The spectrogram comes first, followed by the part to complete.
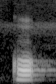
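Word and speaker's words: コ: Katakana ko, pronounce as ko, ko, ko.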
